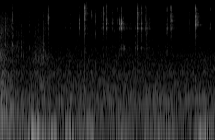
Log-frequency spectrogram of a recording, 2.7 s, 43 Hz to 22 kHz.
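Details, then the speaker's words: BIQU B1 SE Plus 3D printer filament runout sensor, a basic micro switch with no ball bearing felt: filament pushed in gives a few crisp light clicks in a quiet room; normal runout switch click. "this is just your probably your basic micro switch sensor really easy to tell we just shove some filament in there and uh listen for the click"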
